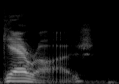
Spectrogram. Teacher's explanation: I have heard garage as two syllables with an accent on the first syllable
